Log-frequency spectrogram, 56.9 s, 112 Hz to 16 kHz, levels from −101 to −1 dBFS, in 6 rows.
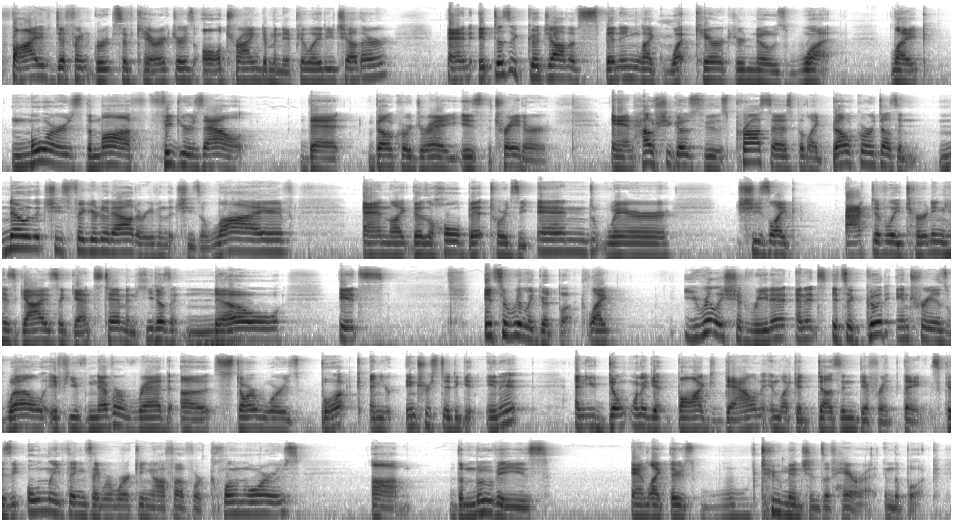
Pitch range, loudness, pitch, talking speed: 135-165 Hz, -23 LUFS, 150 Hz, 160 wpm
